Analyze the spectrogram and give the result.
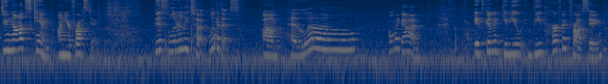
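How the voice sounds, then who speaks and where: A woman hosting a home baking show chats her way through a cooking demo in her kitchen, exclaiming and stressing her words. Her high voice has lively intonation and a slightly slow pace, and the distant, roomy recording has noticeable background noise.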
